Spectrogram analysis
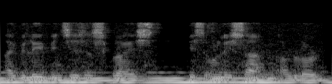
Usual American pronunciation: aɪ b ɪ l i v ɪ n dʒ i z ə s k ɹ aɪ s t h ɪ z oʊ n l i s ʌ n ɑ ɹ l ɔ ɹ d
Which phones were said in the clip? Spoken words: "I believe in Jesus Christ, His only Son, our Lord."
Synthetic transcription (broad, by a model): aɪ b ɪ l i v ɪ n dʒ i s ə s k ɹ aɪ s t h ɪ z oʊ n l i s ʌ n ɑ w l ɔ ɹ d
